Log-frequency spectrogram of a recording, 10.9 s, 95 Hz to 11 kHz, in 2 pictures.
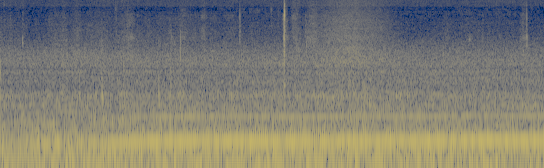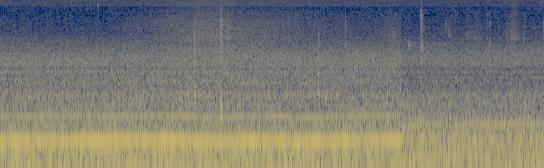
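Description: Yamaha 9.9 hp outboard motor running at a steady speed: an even hum over a low rumble, its pitch changing near the end.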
